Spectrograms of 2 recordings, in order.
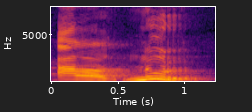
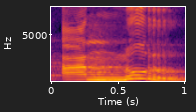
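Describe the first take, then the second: First: The article is said as a plain 'al'. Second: The article blends into the n sound. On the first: The speaker calls it wrong. "bukan Al-Nur" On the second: The speaker calls it right. "Kalau menurut gue An-Nur"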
